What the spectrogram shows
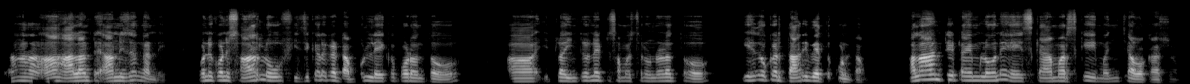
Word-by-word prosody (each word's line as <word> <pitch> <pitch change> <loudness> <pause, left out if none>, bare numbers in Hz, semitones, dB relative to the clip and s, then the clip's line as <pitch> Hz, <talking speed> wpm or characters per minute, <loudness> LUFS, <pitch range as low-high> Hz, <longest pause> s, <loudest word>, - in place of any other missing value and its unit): ఆ! - - -10 0.3
ఆహ్, 170 - +3
అలాంటి 175 +2 +3
ఆ! - - +8
నిజంగా 190 +2 -5
అండి. - - -18 0.3
కొన్ని, 180 +2 -1
కొన్ని 190 -2 +2
సార్లు 195 -5 +4 0.2
ఫిజికల్‌గా 185 +5 -5
డబ్బులు 175 0 -1
లేకపోవడంతో, 155 -1 -2 0.8
ఆహ్, 145 0 +2
ఇట్లా 165 - -3
ఇంటర్నెట్ 180 +3 -5
సమస్యలు 155 0 -12
ఉండడంతో, 165 - -4 0.6
ఏదో 205 +2 -6
ఒకటి 200 -2 -2
దారి 155 +5 +5
వెతుక్కుంటాం. 165 - -2 0.5
అలాంటి 225 0 +7
టైమ్ 185 -1 -2
లోనే 220 +5 -2 0.2
స్కామర్స్‌కి 160 +3 -1
మంచి 150 +3 -13
అవకాశం. 115 -1 -6
170 Hz, 135 wpm, -25 LUFS, 155-185 Hz, 0.8 s, ఆ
